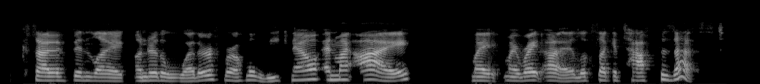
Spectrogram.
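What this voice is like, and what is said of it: Unusually deep, low sick voice. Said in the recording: “my voice sounds 2 octaves lower”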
